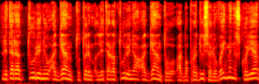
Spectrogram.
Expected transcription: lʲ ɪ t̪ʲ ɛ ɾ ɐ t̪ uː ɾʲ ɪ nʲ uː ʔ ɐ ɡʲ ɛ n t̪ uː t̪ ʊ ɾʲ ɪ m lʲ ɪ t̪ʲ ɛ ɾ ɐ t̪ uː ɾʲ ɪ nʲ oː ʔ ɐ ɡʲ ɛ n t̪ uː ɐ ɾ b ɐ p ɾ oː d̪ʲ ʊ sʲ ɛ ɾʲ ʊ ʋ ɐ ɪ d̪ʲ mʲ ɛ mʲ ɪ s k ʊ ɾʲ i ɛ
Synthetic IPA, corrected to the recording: lʲ ɪ t̪ʲ ɛ ɾ ɐ t̪ uː ɾʲ ɪ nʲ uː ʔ ɐ ɡʲ ɛ n t̪ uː t̪ ʊ ɾʲ ɪ m lʲ ɪ t̪ʲ ɛ ɾ ɐ t̪ uː ɾʲ ɪ nʲ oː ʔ ɐ ɡʲ ɛ n t̪ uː ɐ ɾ b ɐ p ɾ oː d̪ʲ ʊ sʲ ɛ ɾʲ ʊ ʋ ɐ ɪ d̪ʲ mʲ ɛ nʲ ɪ s k ʊ ɾʲ i ɛ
